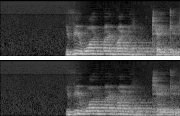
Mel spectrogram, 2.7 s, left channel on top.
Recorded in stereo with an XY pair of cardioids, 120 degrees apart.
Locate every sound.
1.0 s a man speaking: 50° left, 0.9 m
